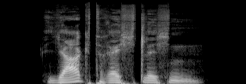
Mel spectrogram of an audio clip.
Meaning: inflection of jagdrechtlich: 1. strong genitive masculine/neuter singular 2. weak/mixed genitive/dative all-gender singular 3. strong/weak/mixed accusative masculine singular 4. strong dative plural
- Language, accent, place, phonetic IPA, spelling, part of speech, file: German, Germany, Berlin, [ˈjaːktˌʁɛçtlɪçn̩], jagdrechtlichen, adjective, De-jagdrechtlichen.ogg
